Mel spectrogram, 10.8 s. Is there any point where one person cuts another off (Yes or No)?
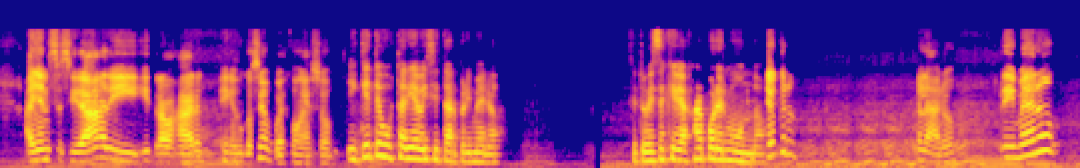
No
